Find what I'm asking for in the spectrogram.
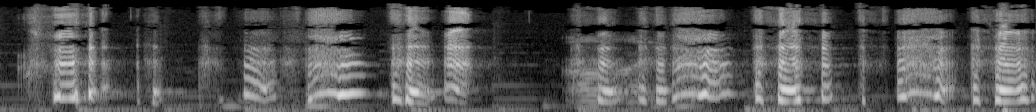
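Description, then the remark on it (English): A child hiccups repeatedly while giggling, fairly loud, with short voiced bursts and breathy laughs tumbling over each other in an uneven rhythm. “Well, before your hiccups and your giggling get out of hand, is there any other final advice you want to give to kids that are moving this summer?”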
